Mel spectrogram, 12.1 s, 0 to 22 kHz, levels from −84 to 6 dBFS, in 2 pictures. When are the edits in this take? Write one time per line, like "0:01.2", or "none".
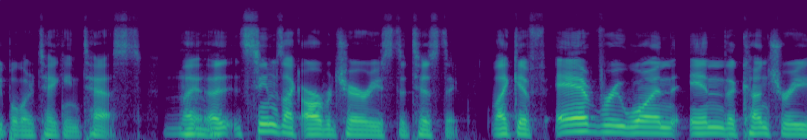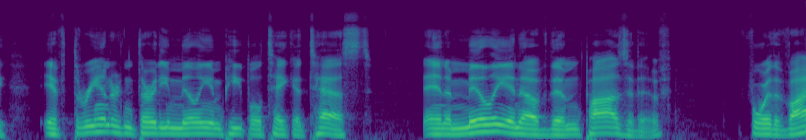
0:01.2
0:02.2
0:03.6
0:09.2
0:10.4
